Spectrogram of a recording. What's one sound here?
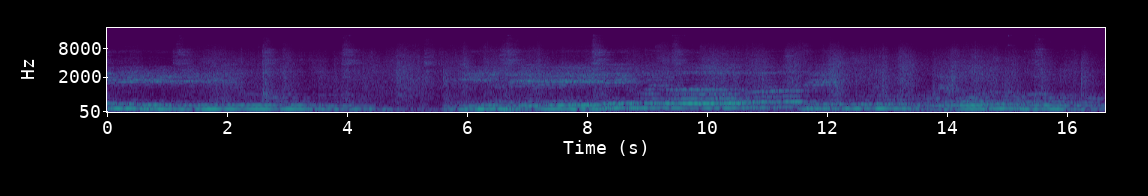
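Men chant a slow, sustained melody together.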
